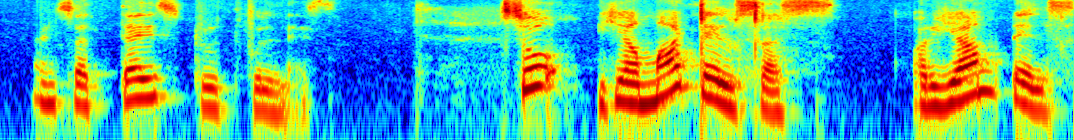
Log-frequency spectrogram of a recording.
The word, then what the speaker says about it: yama: so what is the yama means the yama or we pronounce it as yama but it is yam so yum there are five yamas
